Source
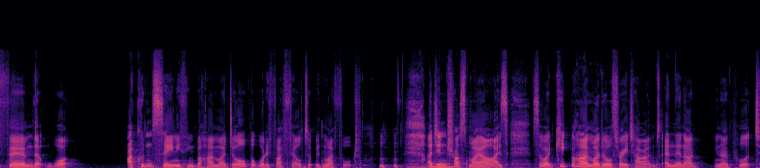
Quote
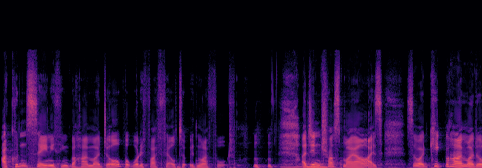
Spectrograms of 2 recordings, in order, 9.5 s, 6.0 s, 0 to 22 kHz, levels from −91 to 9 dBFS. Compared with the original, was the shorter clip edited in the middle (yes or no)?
no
